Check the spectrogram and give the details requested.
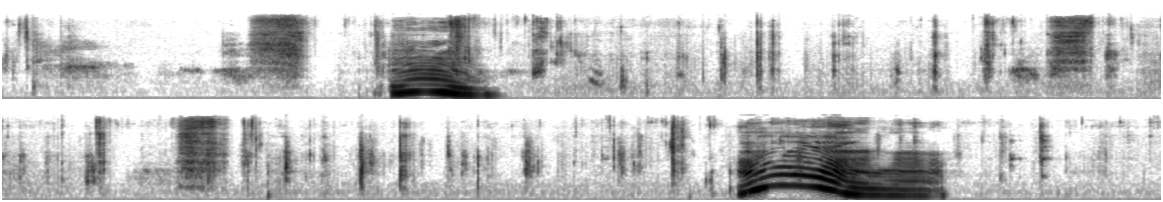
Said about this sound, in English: Delicioso. Yummy. Enak. Lezat. Talks about the nastiest stuff and immediately goes eating noodles.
